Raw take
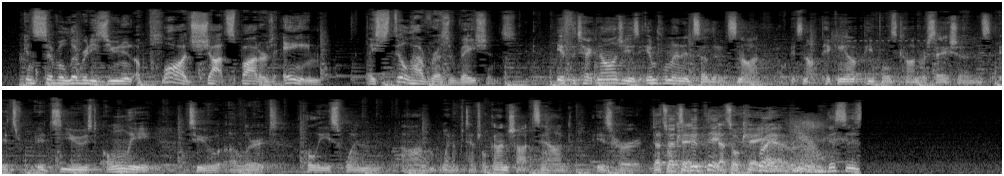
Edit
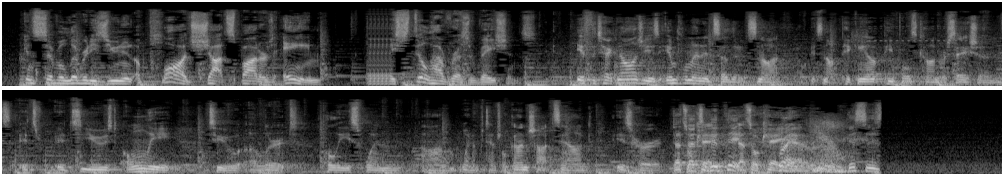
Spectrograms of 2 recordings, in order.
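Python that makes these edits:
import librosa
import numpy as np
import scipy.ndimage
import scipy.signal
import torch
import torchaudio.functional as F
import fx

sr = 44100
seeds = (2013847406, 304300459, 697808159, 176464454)

y = fx.edit(x, sr, fx.stutter(start_s=3.65, slice_s=0.04, count=6), tone=tone)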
